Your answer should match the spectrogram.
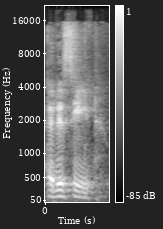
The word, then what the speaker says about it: receipt: उसको बोला जाता है रिसीट, RECEIPT। पी यहां पे क्या है? साइलेंट होता है।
